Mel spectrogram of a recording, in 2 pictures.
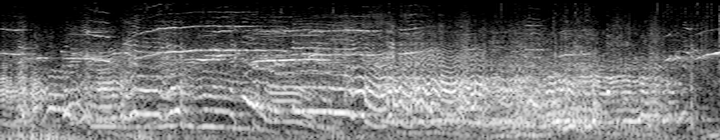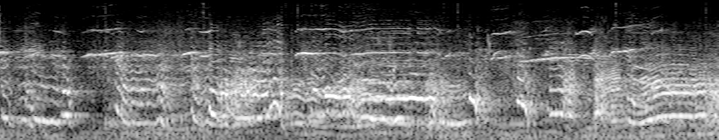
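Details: A pack of Eurasian wolves at Tama Zoological Park howls together in overlapping, sliding tones that rise and fall.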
